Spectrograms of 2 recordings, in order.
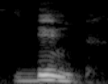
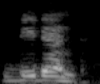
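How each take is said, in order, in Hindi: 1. "didn't" में बीच वाली d ध्वनि पूरी तरह छोड़ दी जाती है। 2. "didn't" में बीच वाली d ध्वनि साफ़ बोली जाती है। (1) "इसको आप एक तरीके से और बोल सकते हैं। क्या है वो तरीका? डिंट।" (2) "क्या प्रोनाउंस किए हैं? डिडंट।"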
